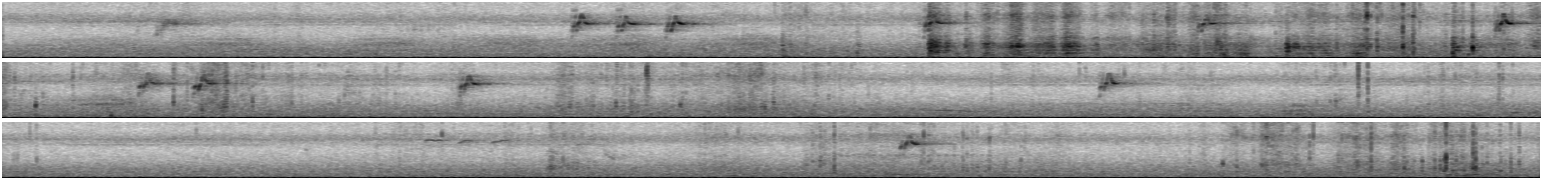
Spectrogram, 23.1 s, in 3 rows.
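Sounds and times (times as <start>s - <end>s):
small birds chirping: 0.0s - 23.0s
steady low hum: 0.0s - 23.0s
plastic container crackling: 4.6s - 9.2s, 21.4s - 23.0s.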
